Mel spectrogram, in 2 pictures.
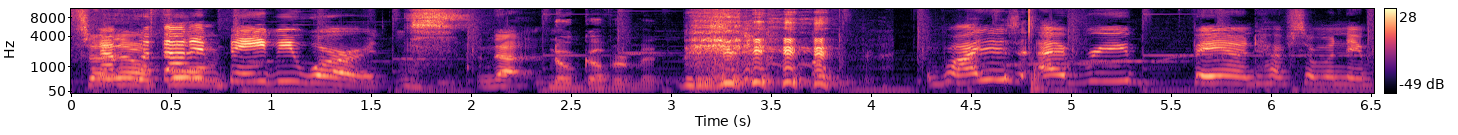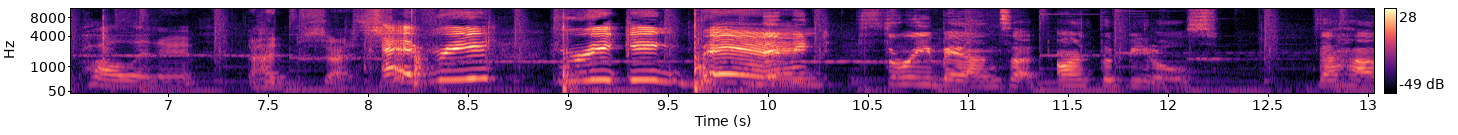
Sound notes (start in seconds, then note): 3.0 both laugh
